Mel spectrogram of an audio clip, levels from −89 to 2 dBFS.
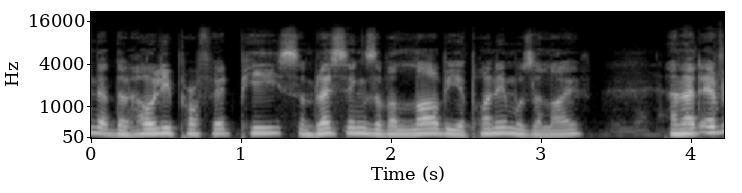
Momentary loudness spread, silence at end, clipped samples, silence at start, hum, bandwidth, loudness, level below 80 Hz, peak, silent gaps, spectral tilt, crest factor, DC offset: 7 LU; 0 s; under 0.1%; 0 s; none; 12.5 kHz; -27 LUFS; -60 dBFS; -12 dBFS; none; -5.5 dB/octave; 14 dB; under 0.1%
